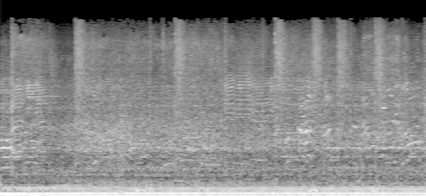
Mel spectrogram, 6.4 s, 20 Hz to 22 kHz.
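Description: Audi S5's V6 engine idling with a steady low exhaust drone as the car reverses slowly; the owner says the engine runs a little rough.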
